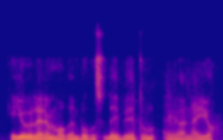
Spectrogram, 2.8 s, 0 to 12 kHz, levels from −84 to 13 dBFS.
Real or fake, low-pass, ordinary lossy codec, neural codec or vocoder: fake; 7.2 kHz; Opus, 16 kbps; codec, 16 kHz, 1 kbps, X-Codec, WavLM features, trained on Multilingual LibriSpeech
